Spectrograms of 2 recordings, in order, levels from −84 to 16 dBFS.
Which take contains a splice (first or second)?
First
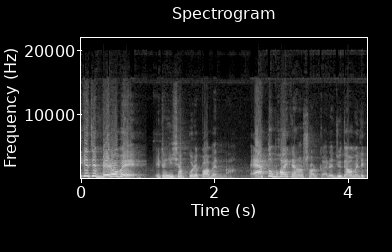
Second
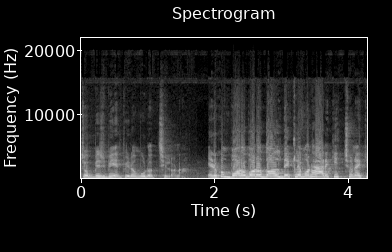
first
